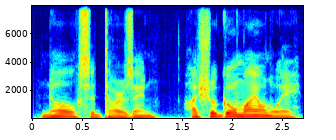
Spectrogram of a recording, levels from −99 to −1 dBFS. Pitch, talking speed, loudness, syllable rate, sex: 105 Hz, 200 wpm, -17 LUFS, 4.7 syllables/s, male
